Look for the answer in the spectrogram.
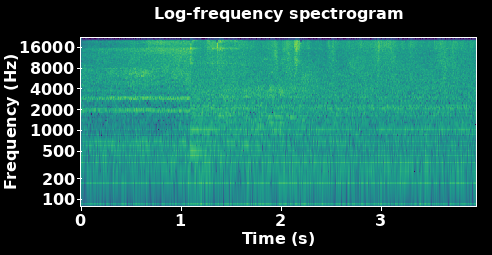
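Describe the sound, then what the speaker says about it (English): A Long Island Rail Road commuter train bound for Ronkonkoma rolls along, a steady loud rumble and rush of wheels heard from inside the car, with a brief tonal whine from the train fading out after the first second. "let's hop on this train together"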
